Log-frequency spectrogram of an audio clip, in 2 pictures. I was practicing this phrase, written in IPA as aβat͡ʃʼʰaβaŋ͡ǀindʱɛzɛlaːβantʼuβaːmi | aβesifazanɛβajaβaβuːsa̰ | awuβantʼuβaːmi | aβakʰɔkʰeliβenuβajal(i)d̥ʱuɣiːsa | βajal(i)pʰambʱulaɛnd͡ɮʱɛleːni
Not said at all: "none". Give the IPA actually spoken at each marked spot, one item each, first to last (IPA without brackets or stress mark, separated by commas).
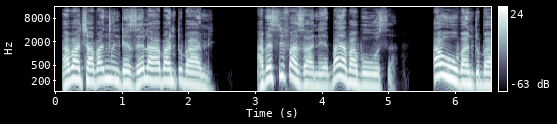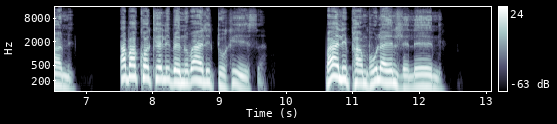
i, i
